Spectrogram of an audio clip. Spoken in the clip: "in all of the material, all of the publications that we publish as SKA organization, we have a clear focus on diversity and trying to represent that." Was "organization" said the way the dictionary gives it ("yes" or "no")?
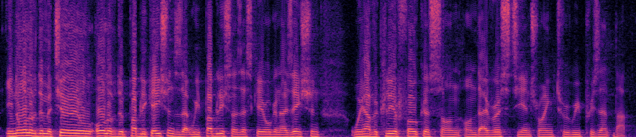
yes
